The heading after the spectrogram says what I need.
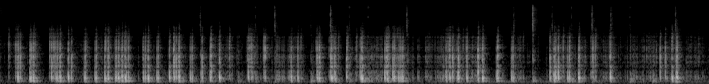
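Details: Old RCA radio on the bench, brought up slowly on a variac (isolation transformer) around 93–103 V, tuned near local station 1390: irregular bursts of crackle and sharp pops, no station audible; crackling and popping, no reception, cause undetermined.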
